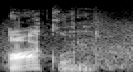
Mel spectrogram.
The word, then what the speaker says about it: Auckland: Uh on on the way over you in uh Auckland, right?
